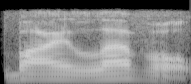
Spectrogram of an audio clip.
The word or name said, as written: bi-level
